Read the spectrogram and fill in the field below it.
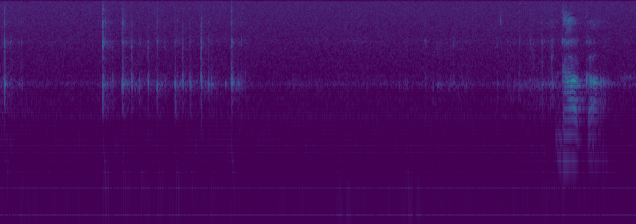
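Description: Typing on a computer keyboard produces a quick run of light, close key clicks, then a pause and a few later taps, with a voice speaking briefly near the end.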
